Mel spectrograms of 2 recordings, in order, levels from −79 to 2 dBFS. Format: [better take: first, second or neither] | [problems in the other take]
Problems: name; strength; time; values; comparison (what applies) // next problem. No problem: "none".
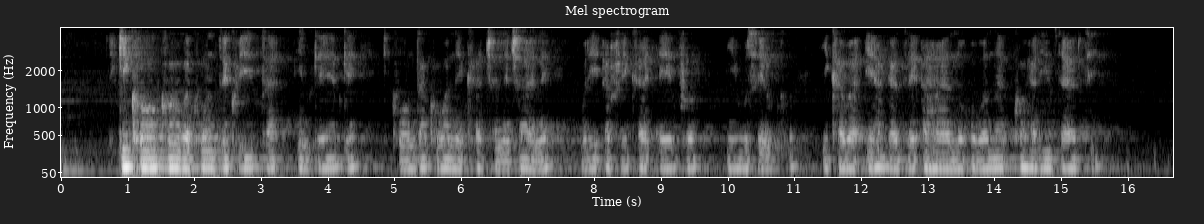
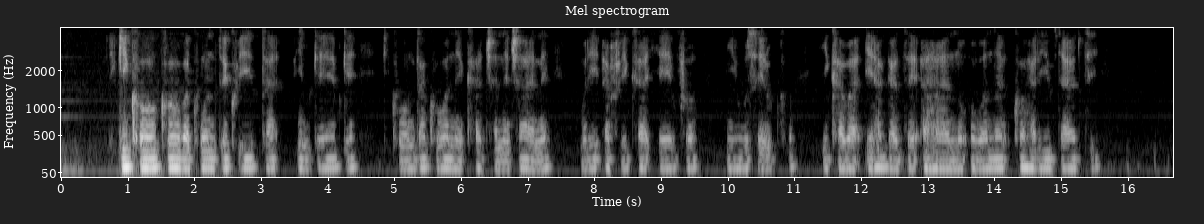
second | room echo; dies away in 1.1 s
